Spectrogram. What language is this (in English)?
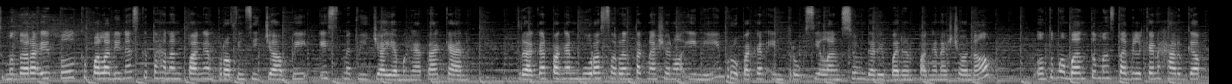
Indonesian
